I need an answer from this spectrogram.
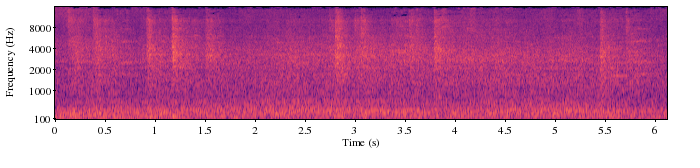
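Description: Train running on rails: a steady low rumble with a few faint, irregular clicks from the wheels.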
